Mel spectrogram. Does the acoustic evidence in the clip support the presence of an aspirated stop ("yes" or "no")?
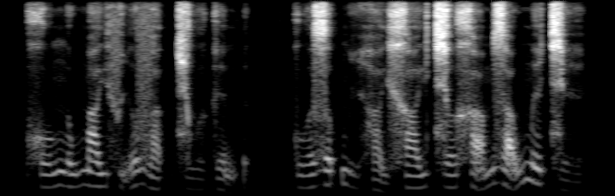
no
